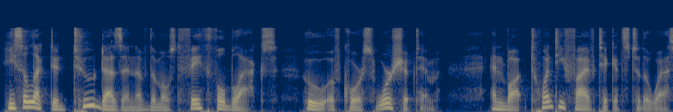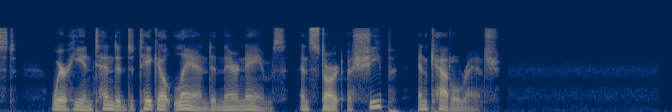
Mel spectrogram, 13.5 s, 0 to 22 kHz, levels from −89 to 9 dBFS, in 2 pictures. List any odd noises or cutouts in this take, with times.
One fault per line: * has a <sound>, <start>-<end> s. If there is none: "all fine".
all fine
